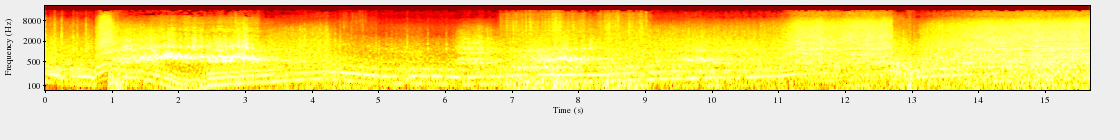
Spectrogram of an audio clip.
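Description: A car engine roars and rises in pitch as the car accelerates.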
